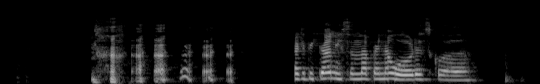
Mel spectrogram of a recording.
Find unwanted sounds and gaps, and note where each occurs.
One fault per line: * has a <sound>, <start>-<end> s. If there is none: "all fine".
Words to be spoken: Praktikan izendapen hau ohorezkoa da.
* has a laugh, 0.9-2.5 s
